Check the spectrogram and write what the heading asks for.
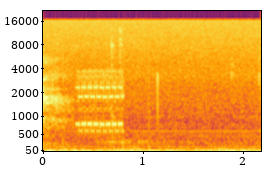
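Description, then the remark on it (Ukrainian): A short burst of electronic telephone ringing as a listener calls in to a live broadcast, a bright warbling tone lasting about half a second, then cutting off over a low, steady background hum with no talking. “Я думаю, можливо, наш слухач, який нині телефонує, хоче щось про да, них будь запитати.”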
